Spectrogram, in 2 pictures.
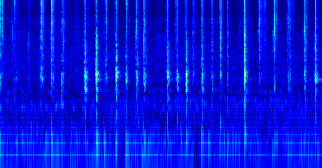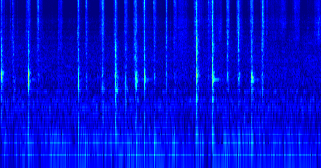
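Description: Kitchen knife chopping onion on a plastic cutting board: quick, irregular taps of the blade on the board, several a second. The knife is one the cook calls too dull.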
